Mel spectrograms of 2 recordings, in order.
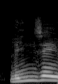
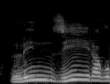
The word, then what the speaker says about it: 린지: 린제이 로한이라고 우리나라에서 이제 이야기하는데, 린제이 로한이 예전에 한국에서 기사를 그렇게 쓴 걸 보고서 이게 린제이가 아니라 린지라고 발음해야 된다라고 하면서 또 굉장히 화제가 되었던 사람이기도 하죠.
